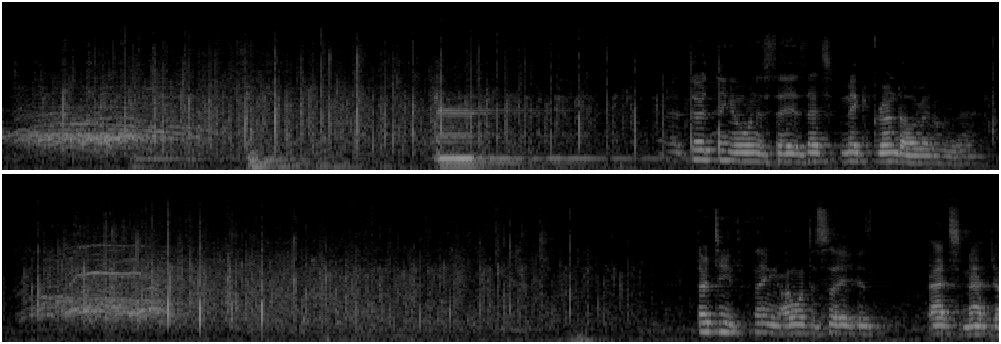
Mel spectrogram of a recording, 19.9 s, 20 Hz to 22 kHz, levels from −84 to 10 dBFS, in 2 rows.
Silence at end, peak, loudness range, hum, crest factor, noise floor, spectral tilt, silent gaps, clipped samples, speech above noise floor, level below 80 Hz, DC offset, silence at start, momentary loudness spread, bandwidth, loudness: 0 s; -14 dBFS; 9 LU; none; 28 dB; -66 dBFS; -5 dB/octave; none; under 0.1%; 25 dB; -64 dBFS; under 0.1%; 0 s; 17 LU; 15 kHz; -43 LUFS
